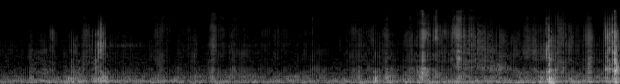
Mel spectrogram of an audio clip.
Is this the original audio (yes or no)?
no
